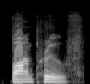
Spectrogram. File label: "bombproof", American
